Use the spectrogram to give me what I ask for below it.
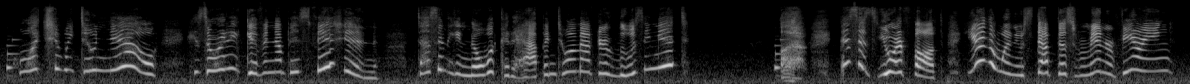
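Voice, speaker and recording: A woman voicing a tiny, excitable fairy-like companion in a video game dub, chattering in quick exclamations. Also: extremely high pitch, heavy background noise. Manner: refers to herself in the third person, quick exclamations.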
